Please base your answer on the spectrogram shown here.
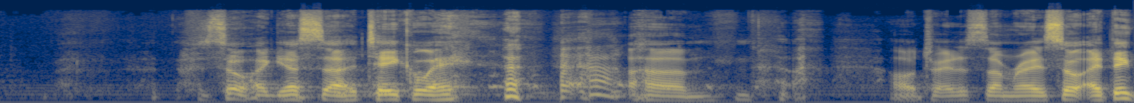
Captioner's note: all laughing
